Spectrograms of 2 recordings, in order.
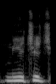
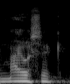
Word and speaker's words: Miocic: And we just figured out that that's the correct pronunciation. English way. Miocic is in Croatian. Miocic.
